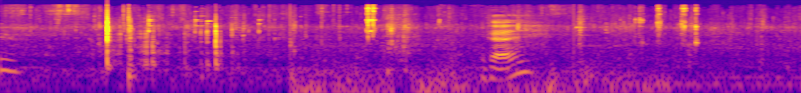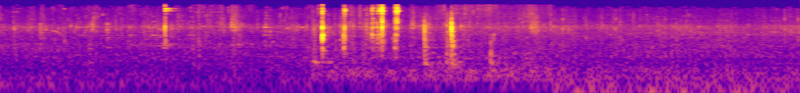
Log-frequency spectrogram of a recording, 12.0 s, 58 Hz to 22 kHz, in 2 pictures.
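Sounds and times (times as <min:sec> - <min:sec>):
low rumble of wind and water: 0:00.0 - 0:12.0
small metallic clicks and clinks: 0:00.8 - 0:03.0, 0:04.7 - 0:05.4, 0:07.1 - 0:09.6.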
